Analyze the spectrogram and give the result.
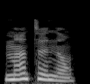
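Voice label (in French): "maintenant", French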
